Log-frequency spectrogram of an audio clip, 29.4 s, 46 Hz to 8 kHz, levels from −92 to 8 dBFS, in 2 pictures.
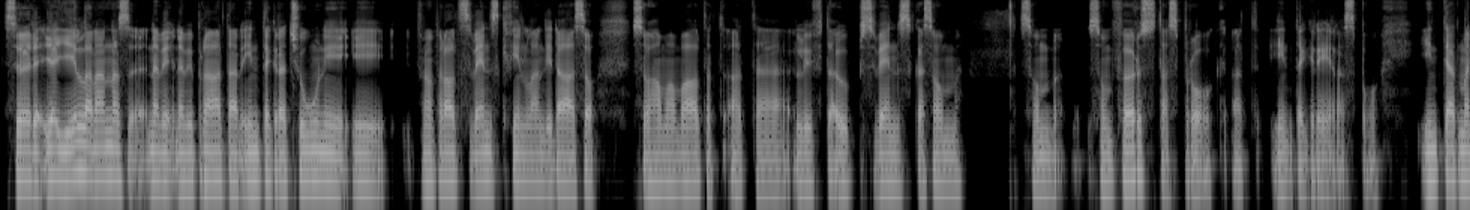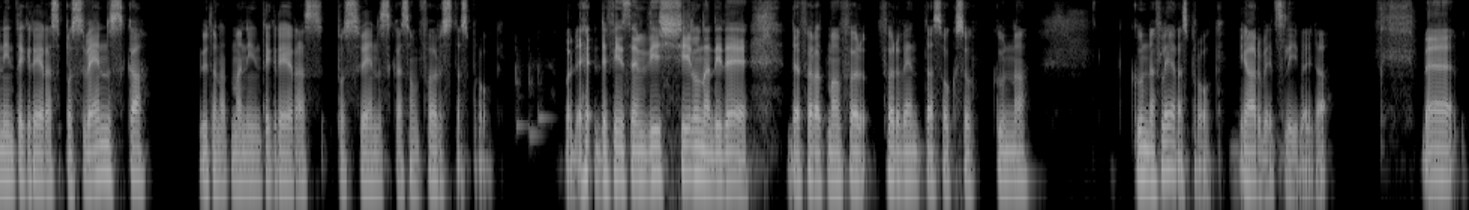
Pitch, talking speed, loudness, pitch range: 95 Hz, 150 wpm, -32 LUFS, 90-105 Hz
